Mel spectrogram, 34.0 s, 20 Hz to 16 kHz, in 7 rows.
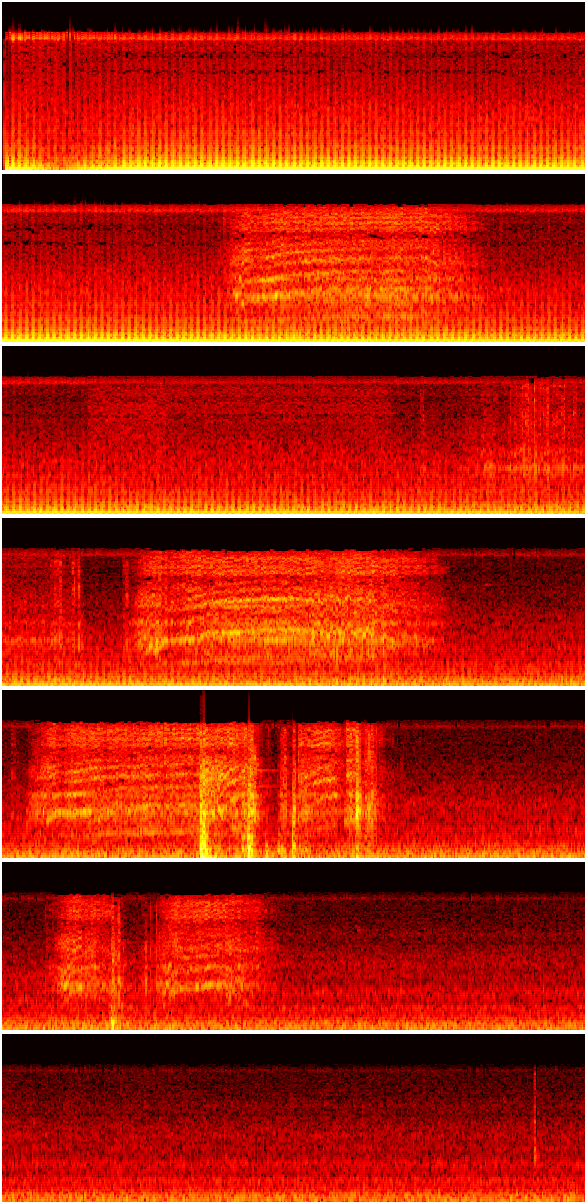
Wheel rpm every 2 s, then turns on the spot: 0, 0, 0, 80, 50, 0, 0, 30, 130, 20, 130, 40, 20, 30, 0, 0, 0.
none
